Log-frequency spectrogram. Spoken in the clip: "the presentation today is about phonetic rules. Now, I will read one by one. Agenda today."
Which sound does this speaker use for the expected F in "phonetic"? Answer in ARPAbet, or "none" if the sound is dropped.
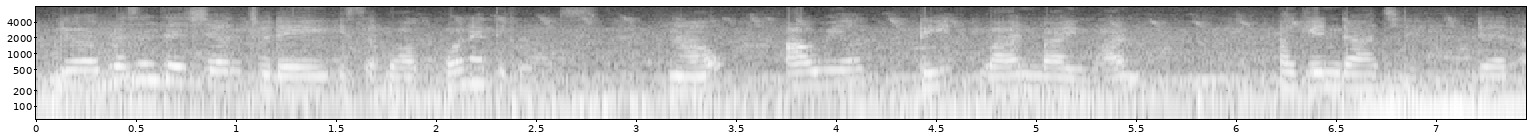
P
